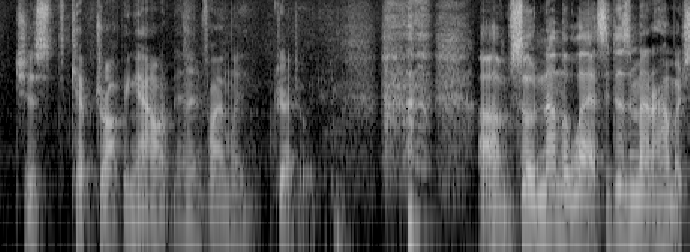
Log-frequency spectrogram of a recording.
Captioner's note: laughs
